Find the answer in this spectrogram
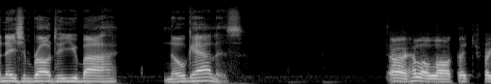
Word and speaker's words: Nogales: Nogales, okay. Nogales, I got Nogales, no glaze, Nogales, tomato.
